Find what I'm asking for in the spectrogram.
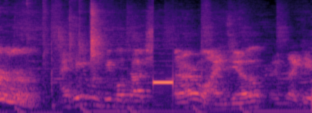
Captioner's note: face slapping; beep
